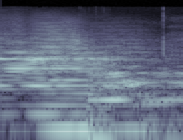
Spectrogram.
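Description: A Vhikk X oscillator synth runs through its built-in Field filter, giving a dense, buzzy sustained drone whose tone shifts and darkens partway through, loud and close with no voices.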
